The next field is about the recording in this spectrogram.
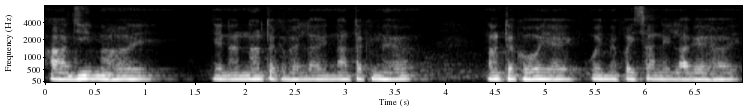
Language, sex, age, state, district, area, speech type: Maithili, male, 45-60, Bihar, Samastipur, rural, spontaneous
